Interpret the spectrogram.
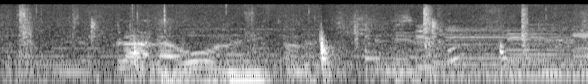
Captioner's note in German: Sie sprechen auf Französisch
